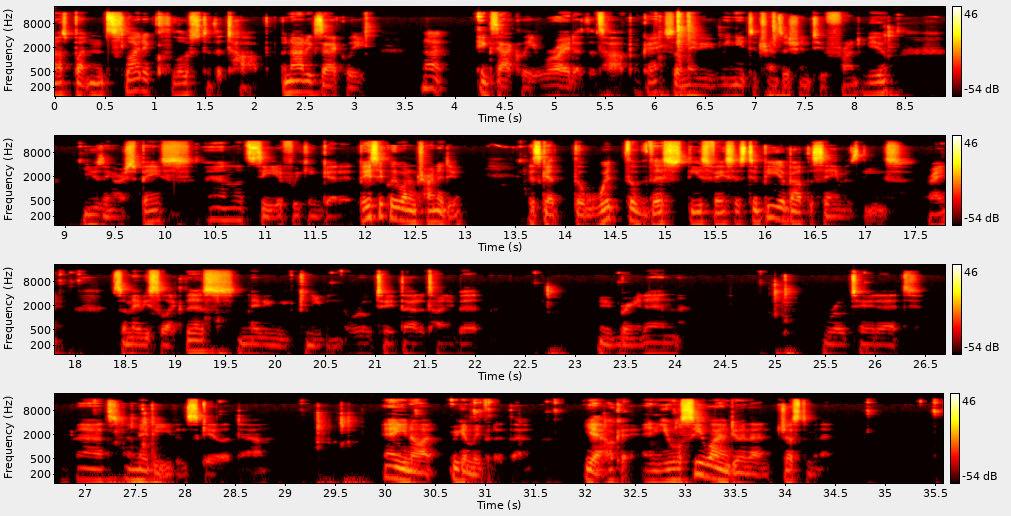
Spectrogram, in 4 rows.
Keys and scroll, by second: 29.5 ctrl+z.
